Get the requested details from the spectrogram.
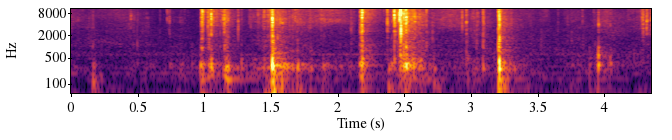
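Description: Cardboard box flaps thump and scrape open.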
